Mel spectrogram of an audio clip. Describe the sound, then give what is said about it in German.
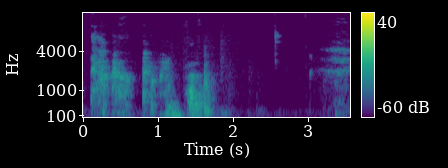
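Several harsh coughs in quick succession, followed by a brief pause, a couple of small clicks and a softer throat clearing at the end. “Kurze Hustenpause.”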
